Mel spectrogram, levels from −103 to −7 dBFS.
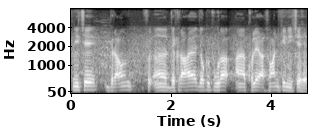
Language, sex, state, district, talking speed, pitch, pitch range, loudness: Hindi, male, Uttar Pradesh, Ghazipur, 190 wpm, 120 Hz, 115-125 Hz, -15 LUFS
